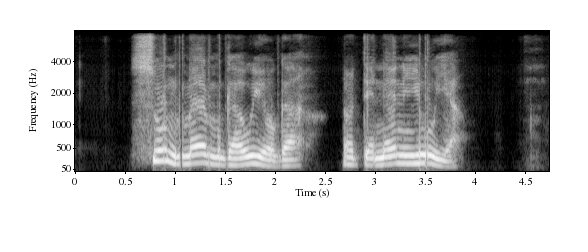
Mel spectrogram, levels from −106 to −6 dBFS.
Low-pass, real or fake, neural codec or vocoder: 7.2 kHz; fake; codec, 16 kHz, 8 kbps, FreqCodec, smaller model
